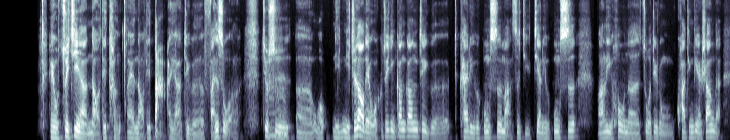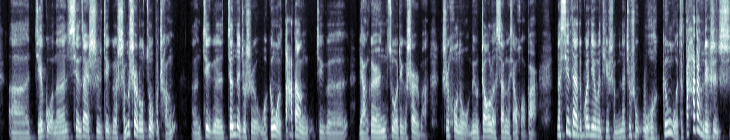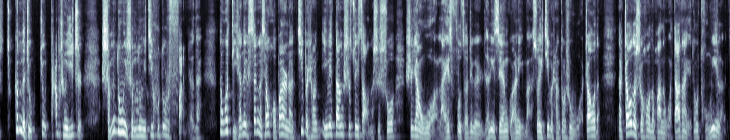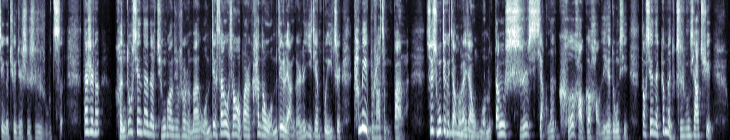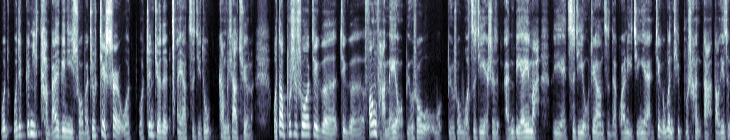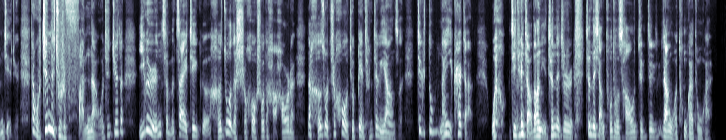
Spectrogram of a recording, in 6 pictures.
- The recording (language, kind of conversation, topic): Chinese, advice, 我如何在创业初期有效组建并管理一支高效团队？
- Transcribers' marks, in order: tsk; teeth sucking; tsk; laughing while speaking: "我今天找到你，真的就是 真的想吐吐槽，这 这让我痛快痛快"; teeth sucking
